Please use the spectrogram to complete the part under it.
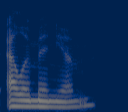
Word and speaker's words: aluminium: And for our British listeners, aluminium. – What? – That's how they pronounce it.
